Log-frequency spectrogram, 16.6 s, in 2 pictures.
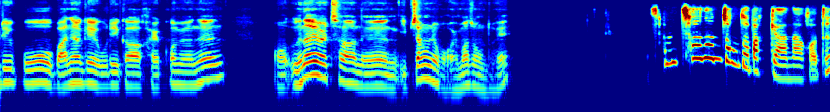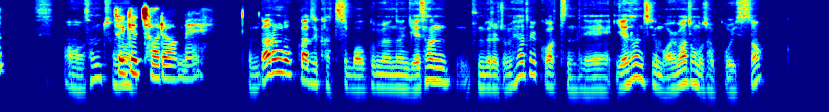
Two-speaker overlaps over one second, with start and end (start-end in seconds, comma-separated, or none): none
